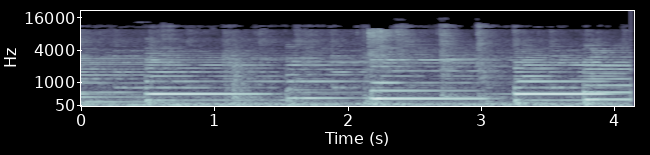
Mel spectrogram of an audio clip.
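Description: Kawai digital piano played slowly: single notes and small chords struck a little over once a second, each left to ring and fade before the next.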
